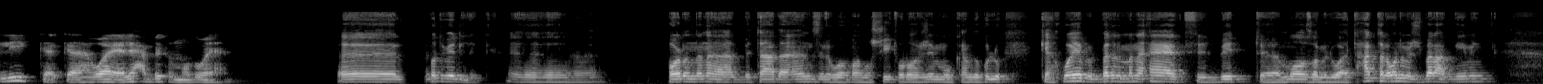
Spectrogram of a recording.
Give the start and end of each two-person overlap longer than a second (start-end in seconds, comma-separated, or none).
none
